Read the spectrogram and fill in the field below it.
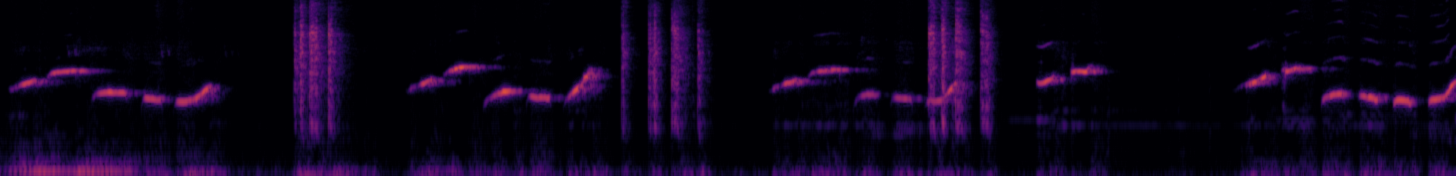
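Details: Young white-rumped shamas being paired for mating: repeated short bursts of bright whistled notes, each phrase sliding up and down and ending in a rising slur, separated by loud rustling bursts and brief pauses over faint low rumble.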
